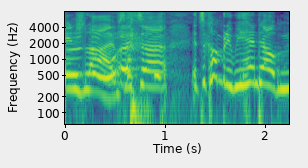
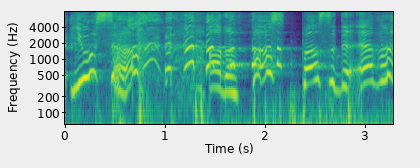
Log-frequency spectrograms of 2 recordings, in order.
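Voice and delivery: laughing, higher, overwrought gratitude; mock heartfelt speech; 10 semitones higher than usual. Friend pretending a stranger is the first to praise her, laughing. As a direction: gush through laughter like a movie moment. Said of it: "look into my eyes and say".

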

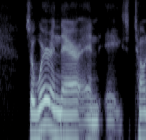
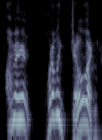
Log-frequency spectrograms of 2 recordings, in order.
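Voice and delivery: imitating Nahagian; 11 semitones higher than usual. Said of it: "I felt like Nahagian".

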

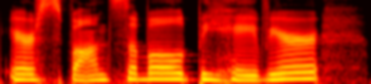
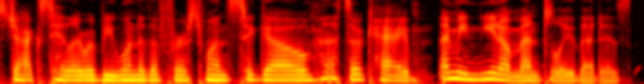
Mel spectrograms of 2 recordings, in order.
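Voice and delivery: ordinary talk, nothing marked

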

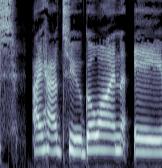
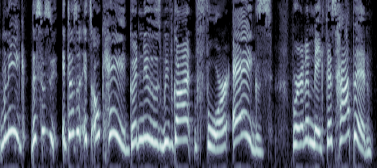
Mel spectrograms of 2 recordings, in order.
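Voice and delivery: reassuring doctor; 7 semitones higher than usual. Retold or imitated. Doctor reassuring her in retelling.

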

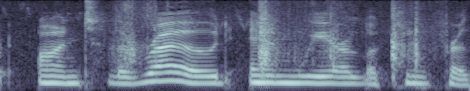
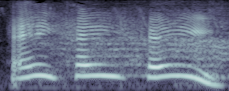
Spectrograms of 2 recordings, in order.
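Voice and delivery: mock yelling; 11 semitones higher, slower than usual. Narrator hailing the ranch house, high mock yell. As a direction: call for attention in a raised pitch.

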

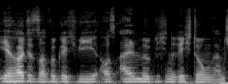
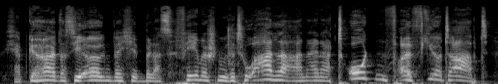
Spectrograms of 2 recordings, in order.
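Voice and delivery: accusing interrogation; 7 semitones higher than usual. Acted.

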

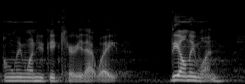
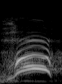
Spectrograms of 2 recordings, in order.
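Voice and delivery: a high, loud startled shriek; the shepherds jump in fright; startled cry; 5 dB louder than usual. Retold or imitated. Shepherds terrified by angels.

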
